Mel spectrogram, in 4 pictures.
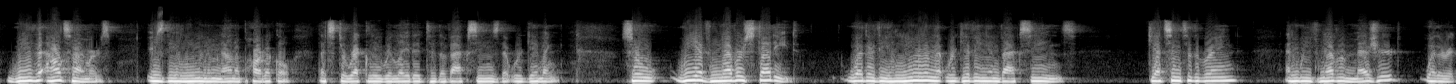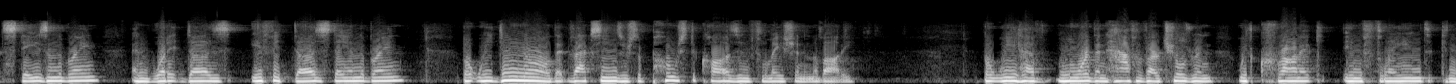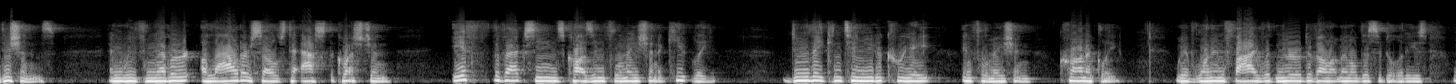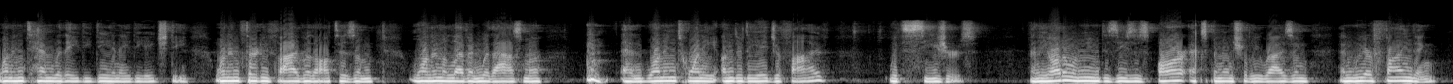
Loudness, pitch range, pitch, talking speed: -9 LUFS, 140-160 Hz, 150 Hz, 155 wpm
